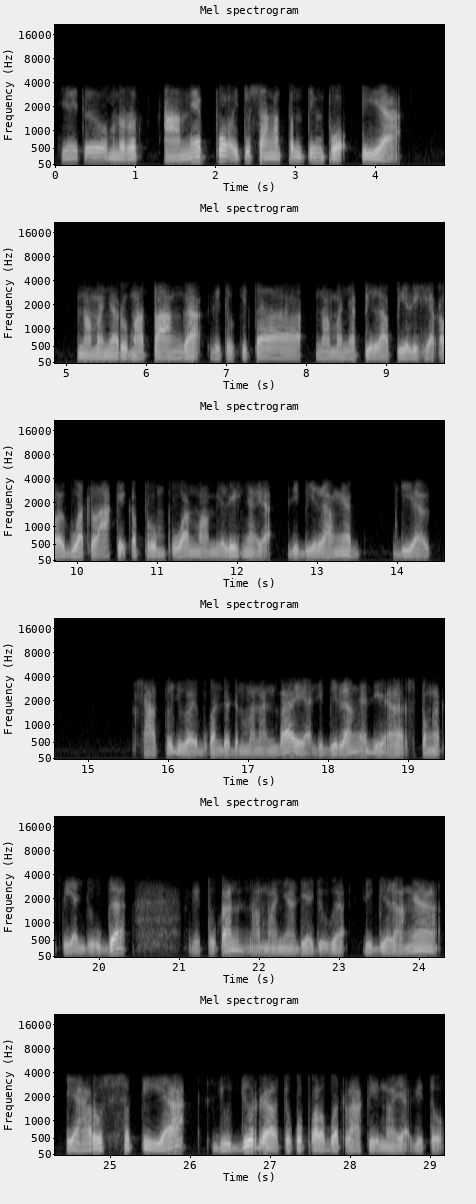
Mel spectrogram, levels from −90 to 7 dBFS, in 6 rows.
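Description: Throughout the recording the speech runs through the AMR narrowband mobile codec at 7.4 kbps, with the line band limited to roughly 200 Hz to 3.6 kHz. The codec samples at 8 kHz and rebuilds the voice from a vocal-tract model excited by sparse pulses in 20 ms frames. At this low rate the damage is plainly audible: the voice sounds thin, buzzy and synthetic, and nothing above 4 kHz survives.

From 1.72 to 1.85 s, AMR bit errors hit the stream. Bits flipped in the weakly protected part of the frames while the check on the critical bits still passed, so the decoder used corrupted data. The error density suggests a few percent of bits flipped across five frames. Excitation pulses fall in the wrong positions, and the fine pitch, gain and spectral values drift. The voice holds roughly the same pitch and loudness but turns hoarse, scratchy and gargly for that brief stretch.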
